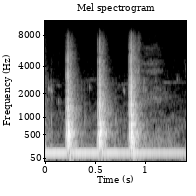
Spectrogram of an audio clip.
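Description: A fist bangs three times on the upper part of a plastic water softener brine tank, giving short, dull, solid thunks over a steady low hum. The solid sound there shows where a salt bridge sits in the tank.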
